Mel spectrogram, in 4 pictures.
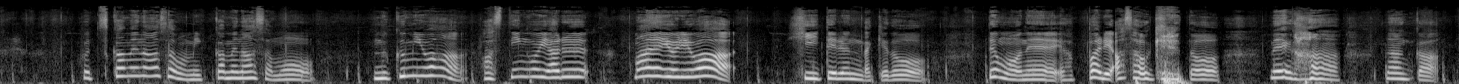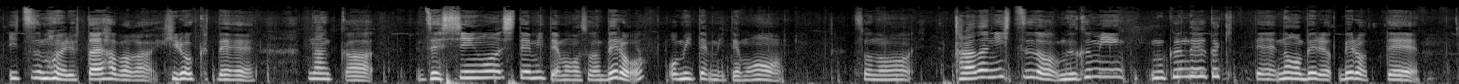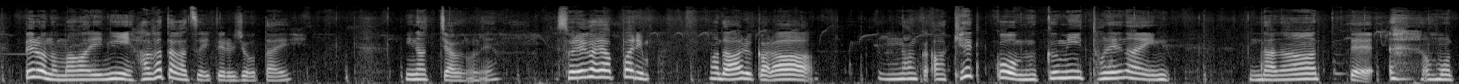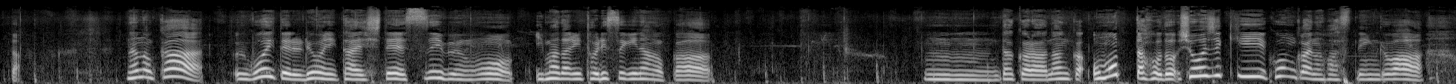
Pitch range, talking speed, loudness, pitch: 225-300 Hz, 225 characters per minute, -16 LUFS, 255 Hz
